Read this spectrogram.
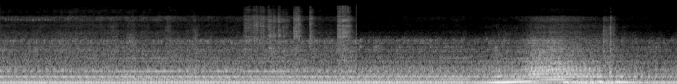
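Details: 2009 Nissan Maxima V6 idling: raspy, puffing exhaust note then a quick rev, from a deliberately made homemade exhaust leak for comparison with the stock exhaust.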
